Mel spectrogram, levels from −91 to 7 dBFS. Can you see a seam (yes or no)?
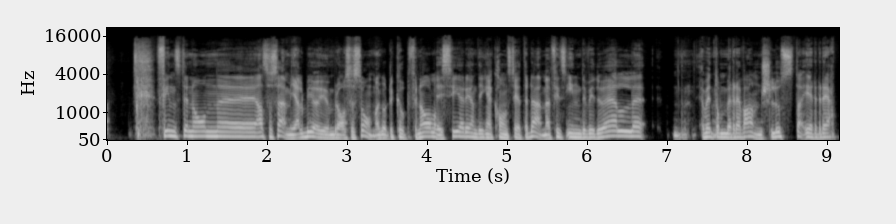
yes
